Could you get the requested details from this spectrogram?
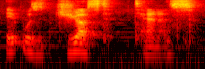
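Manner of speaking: ordinary talk, nothing marked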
